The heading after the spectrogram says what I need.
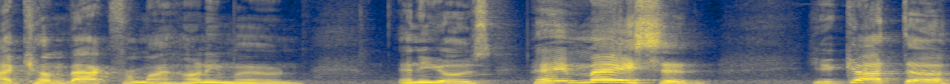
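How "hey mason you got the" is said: heavy, thick Boston drawl, slow and high. Retelling what an older coworker from Revere said: imitating a thick Boston accent. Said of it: "a guy that's in a movie that does the accent".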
